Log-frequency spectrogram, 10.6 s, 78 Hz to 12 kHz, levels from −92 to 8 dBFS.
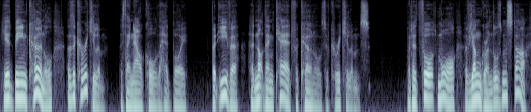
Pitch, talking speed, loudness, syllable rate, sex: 110 Hz, 180 wpm, -18 LUFS, 5.7 syllables/s, male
